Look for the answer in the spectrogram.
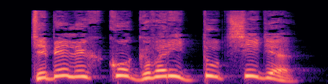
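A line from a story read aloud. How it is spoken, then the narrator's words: Roared. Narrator (Russian): взревел Фред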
